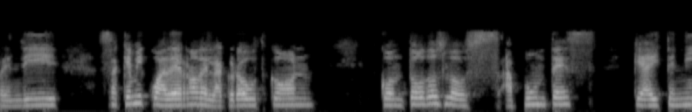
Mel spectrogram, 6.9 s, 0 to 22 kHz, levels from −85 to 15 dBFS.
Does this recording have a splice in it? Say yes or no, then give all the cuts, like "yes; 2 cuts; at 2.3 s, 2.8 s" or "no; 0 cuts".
no; 0 cuts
